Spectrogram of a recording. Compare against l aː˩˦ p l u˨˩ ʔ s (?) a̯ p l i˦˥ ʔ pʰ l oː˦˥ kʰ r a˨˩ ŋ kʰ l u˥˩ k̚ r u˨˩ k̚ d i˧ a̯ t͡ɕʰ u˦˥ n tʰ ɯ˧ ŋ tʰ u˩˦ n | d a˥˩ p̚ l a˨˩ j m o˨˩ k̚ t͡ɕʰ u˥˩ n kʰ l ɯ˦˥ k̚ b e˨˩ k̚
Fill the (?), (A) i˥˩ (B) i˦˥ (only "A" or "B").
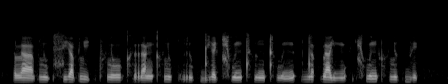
B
